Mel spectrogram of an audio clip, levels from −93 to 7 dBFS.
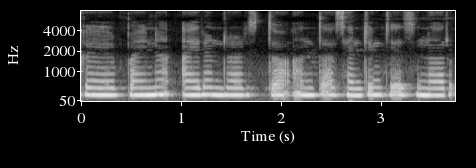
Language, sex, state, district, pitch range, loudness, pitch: Telugu, female, Andhra Pradesh, Sri Satya Sai, 230-240 Hz, -10 LUFS, 235 Hz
